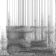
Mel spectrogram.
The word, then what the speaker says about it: Dylan: played with anyone like Dylan before, and were you surprised by this glow up, or have you been seeing it coming from a mile away? Well, it's actually pronounced Dylon.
